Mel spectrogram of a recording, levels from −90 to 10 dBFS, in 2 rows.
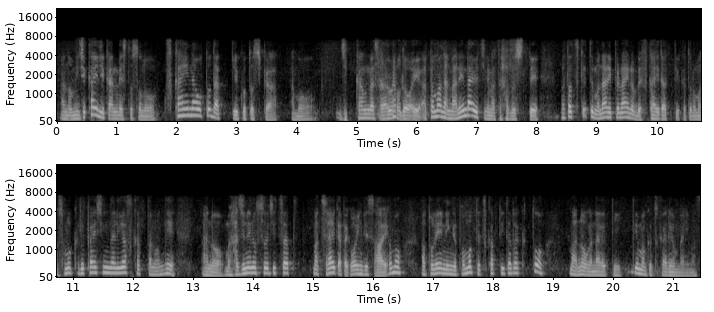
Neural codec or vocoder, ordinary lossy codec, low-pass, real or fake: codec, 24 kHz, 0.9 kbps, WavTokenizer, medium speech release version 1; Opus, 16 kbps; 7.2 kHz; fake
